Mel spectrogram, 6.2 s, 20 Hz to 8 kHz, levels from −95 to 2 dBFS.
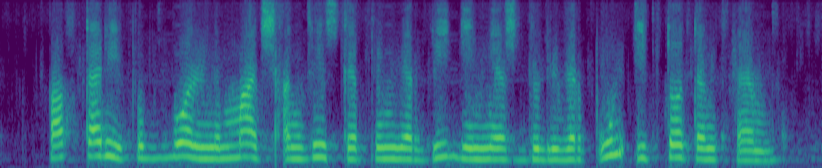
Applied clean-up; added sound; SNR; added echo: neural separator model SepFormer DNS4.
